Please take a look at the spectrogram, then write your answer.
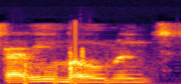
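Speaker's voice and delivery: plain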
